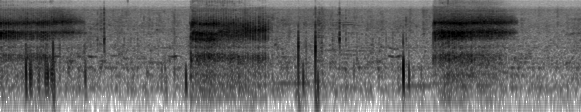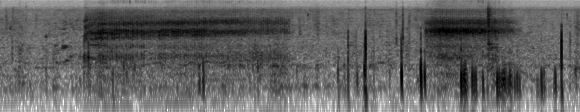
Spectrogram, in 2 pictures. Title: Cat(snoring funny neko)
